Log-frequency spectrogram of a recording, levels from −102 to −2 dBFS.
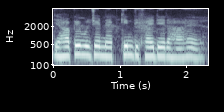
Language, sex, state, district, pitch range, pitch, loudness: Hindi, female, Arunachal Pradesh, Lower Dibang Valley, 190-215 Hz, 200 Hz, -14 LUFS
